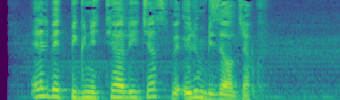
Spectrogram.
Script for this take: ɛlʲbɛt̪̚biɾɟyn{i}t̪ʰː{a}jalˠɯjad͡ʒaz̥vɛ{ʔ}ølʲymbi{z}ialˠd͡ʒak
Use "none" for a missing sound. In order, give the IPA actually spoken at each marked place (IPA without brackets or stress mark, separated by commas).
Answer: i, i, ʔ, z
